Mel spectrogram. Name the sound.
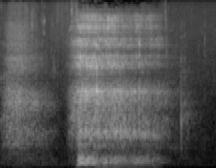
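voice imitating snoring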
